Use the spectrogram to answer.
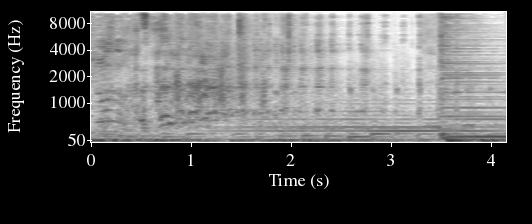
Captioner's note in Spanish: Risas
